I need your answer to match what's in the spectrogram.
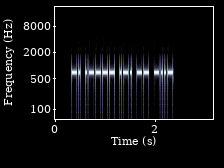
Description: Morse code, heard as a keyed tone, about 34 wpm, 700 Hz. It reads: N1RMX
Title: USA Call Signs Repeated 2x 35wpm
